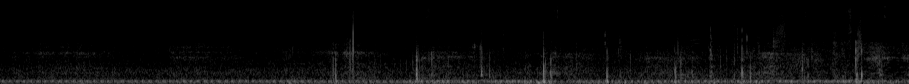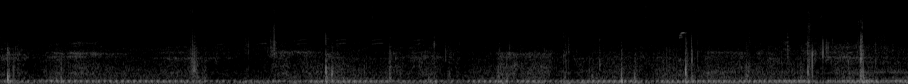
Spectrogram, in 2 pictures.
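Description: Pickup truck's engine running at a low, steady crawl in four-wheel-drive low as it creeps over granite slab, with scattered sharp clicks and knocks.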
